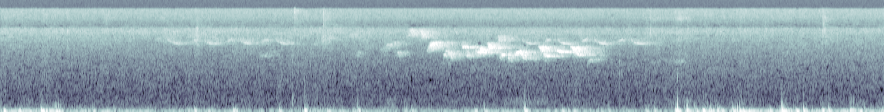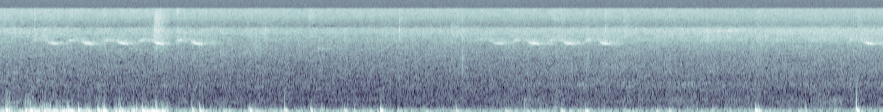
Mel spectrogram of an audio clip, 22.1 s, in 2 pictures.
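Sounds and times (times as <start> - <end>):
birds chirping: 2.0 - 8.6.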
